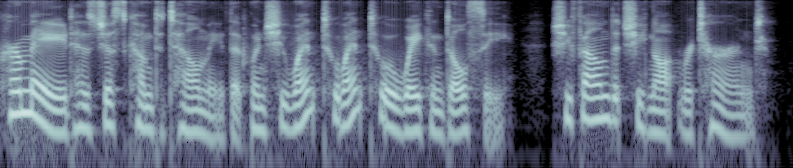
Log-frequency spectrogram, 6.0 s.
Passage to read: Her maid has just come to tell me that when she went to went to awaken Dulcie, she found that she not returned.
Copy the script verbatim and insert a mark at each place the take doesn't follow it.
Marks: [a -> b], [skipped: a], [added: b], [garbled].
Her maid has just come to tell me that when she went to went to awaken Dulcie, she found that she not returned.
